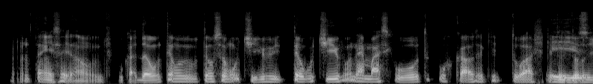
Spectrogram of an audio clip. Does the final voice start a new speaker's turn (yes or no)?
yes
